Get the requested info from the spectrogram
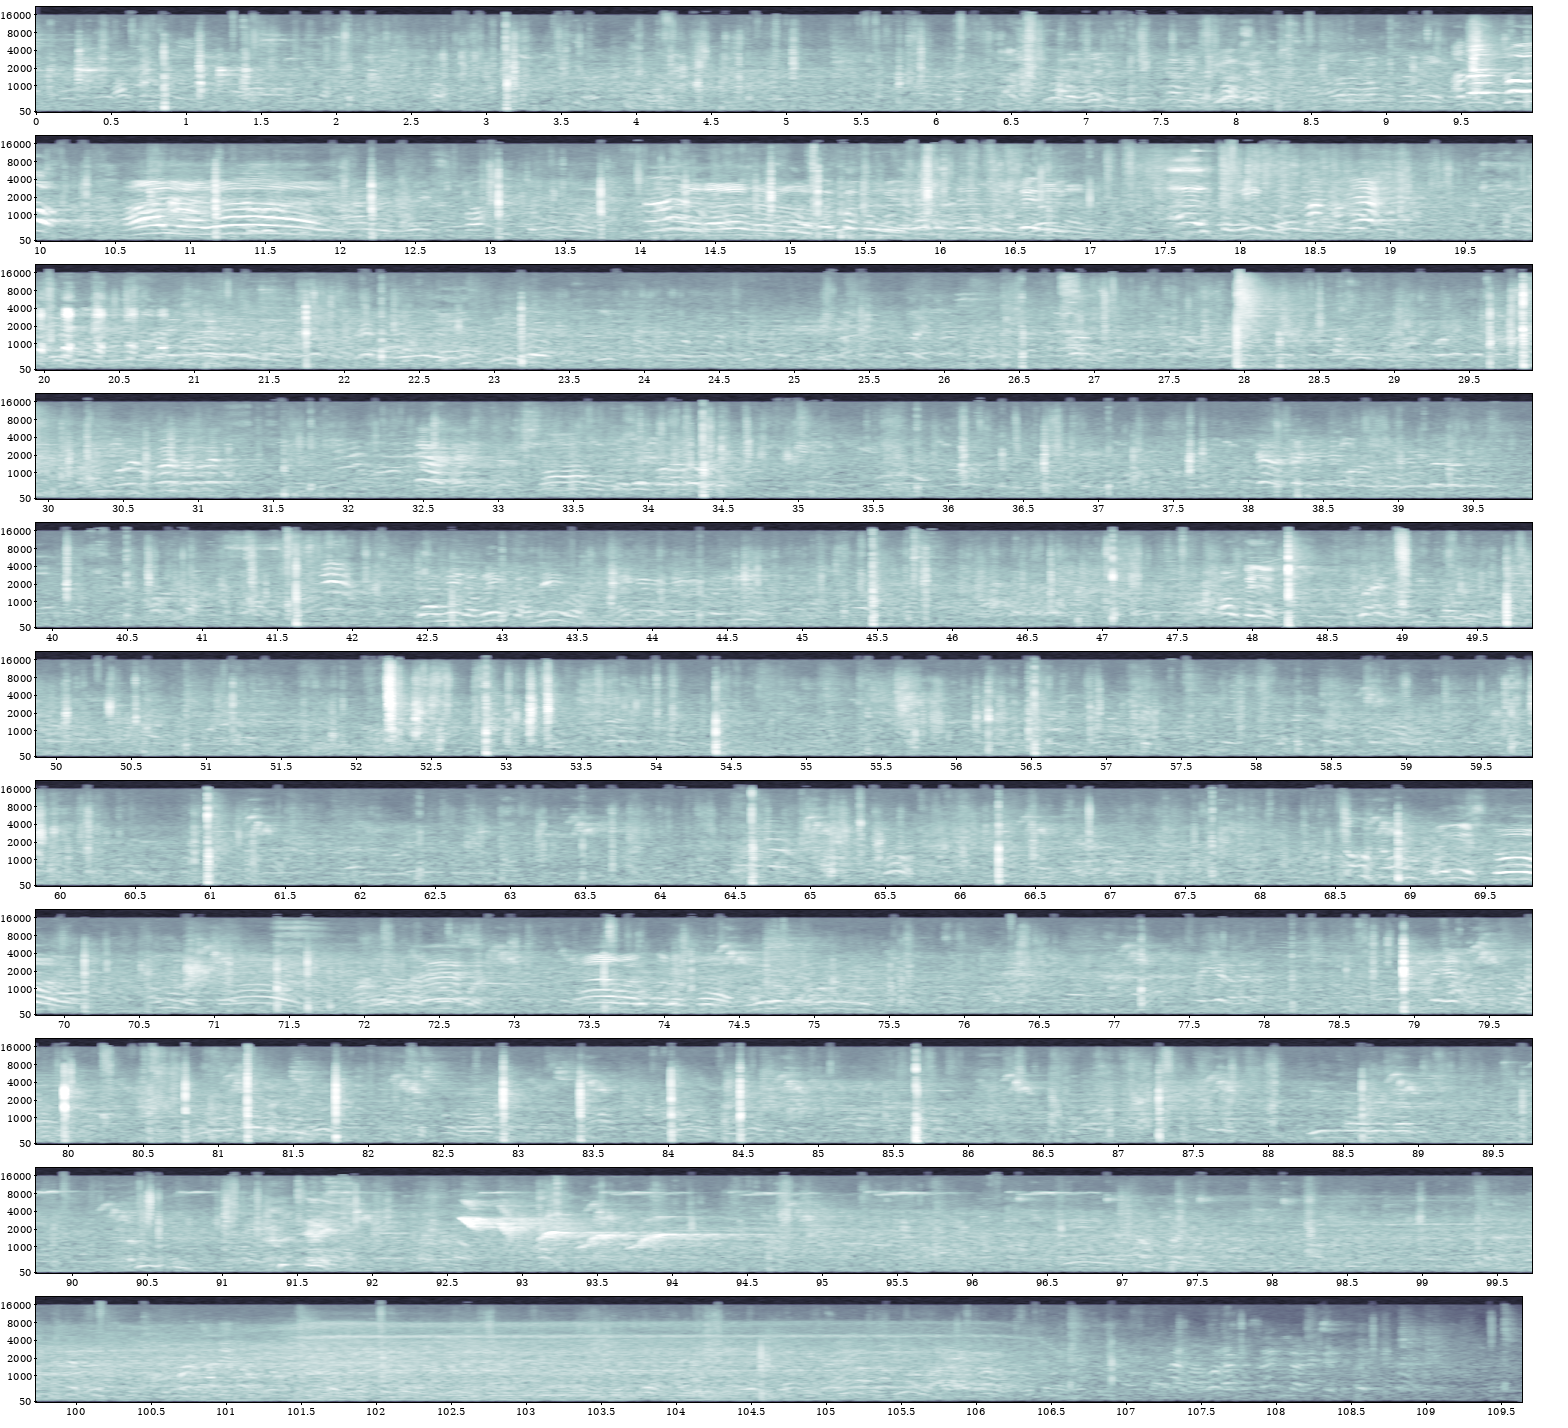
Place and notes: New York, NY, USA - Volleyball match in Evergreen Park, Queens
Sounds from a volleyball match in Evergreen Park, Queens.
United States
